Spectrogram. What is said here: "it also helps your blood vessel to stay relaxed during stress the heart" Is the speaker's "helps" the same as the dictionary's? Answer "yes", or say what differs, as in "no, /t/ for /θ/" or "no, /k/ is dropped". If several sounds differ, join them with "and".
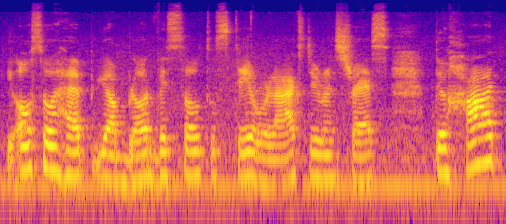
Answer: no, /s/ is dropped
